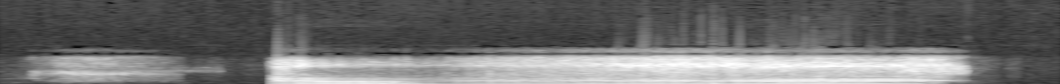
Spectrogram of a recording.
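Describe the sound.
A voice imitates a flying drone as an entry in a sound-imitation contest: a short breathy whoosh, a brief pause, then a loud, steady buzzing drone with a strong harmonic hum held for over three seconds before cutting off.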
